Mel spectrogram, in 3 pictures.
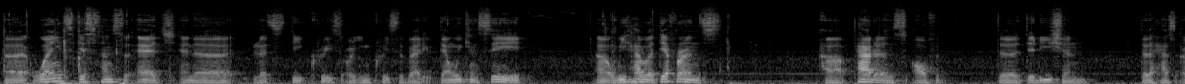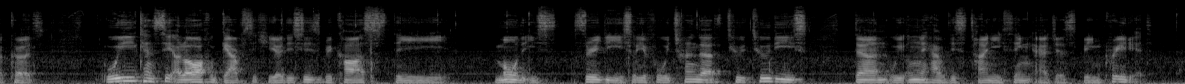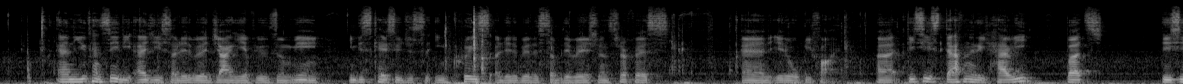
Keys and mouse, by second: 6.8-13.3 ctrl+middle drag, 13.3-15.1 drag, 15.1-17.3 right drag, 17.3-20.8 drag, 20.8-23.9 middle drag, 23.9 click, 24.6-28.7 ctrl+middle drag, 28.7-29.6 drag, 29.6-35.5 ctrl+middle drag.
